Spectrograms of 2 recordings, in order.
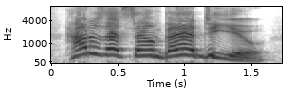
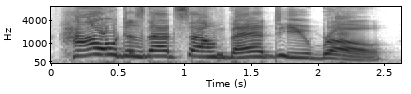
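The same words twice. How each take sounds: First: Said in the usual way. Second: Louder, HOW punched hard; exasperated repeat. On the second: Real, not acted. Streamer repeats to the clip, louder, with HOW stressed. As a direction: hit HOW, pressing the point.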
